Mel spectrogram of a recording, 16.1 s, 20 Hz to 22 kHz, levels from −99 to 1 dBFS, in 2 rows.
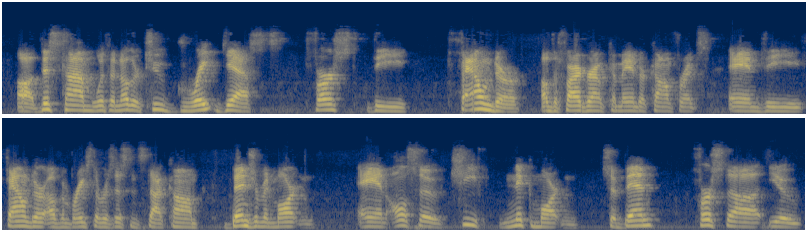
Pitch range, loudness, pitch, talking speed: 145-180 Hz, -25 LUFS, 155 Hz, 130 wpm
